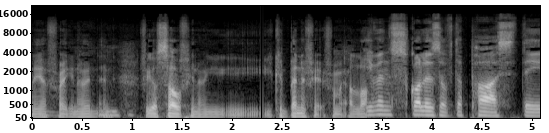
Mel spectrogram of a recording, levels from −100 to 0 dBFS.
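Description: Speech clip with two short, hard-edged dropouts that sound like a gap between stream segments. The first runs from 2.28 to 2.31 s and inserts about 26 ms of silence. The second is a shorter hole at 4.35 s, about 18 ms. They fall roughly 2 s apart, which fits 2-second segments whose timestamps don't quite meet. The player pads the mismatch with silence, so nothing's actually missing, just pushed later.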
